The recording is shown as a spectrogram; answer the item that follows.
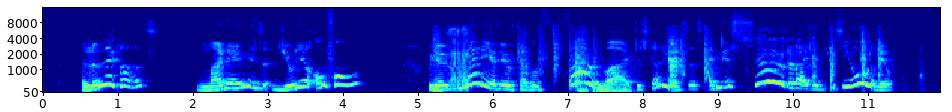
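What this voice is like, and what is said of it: Mrs. Doubtfire-style character voice. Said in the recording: “my Mrs. Doubtfire impersonation”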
